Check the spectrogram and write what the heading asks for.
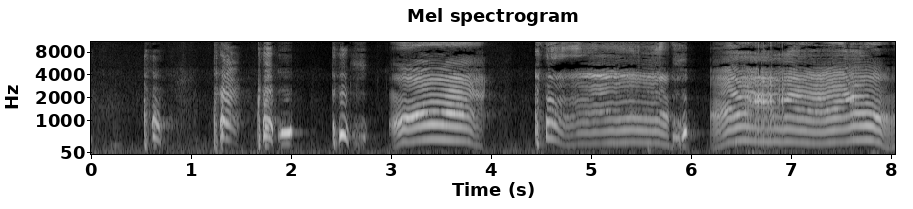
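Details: Infant fusses in short whimpers, then breaks into long, loud, wavering wails with brief breath pauses; sound-effect recording; infant crying.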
